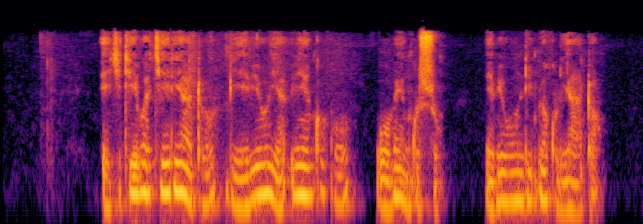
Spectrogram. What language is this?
Ganda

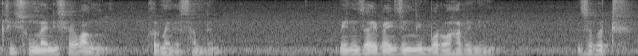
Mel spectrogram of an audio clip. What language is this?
Bodo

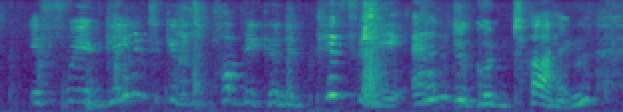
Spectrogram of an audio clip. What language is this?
English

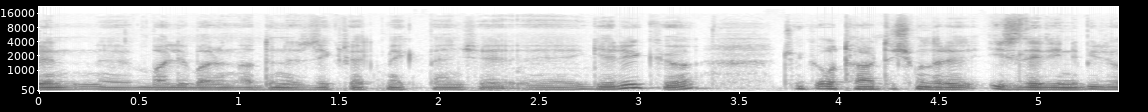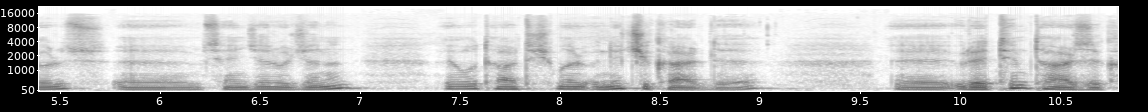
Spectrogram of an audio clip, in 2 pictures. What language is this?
Turkish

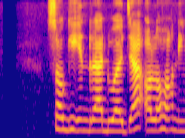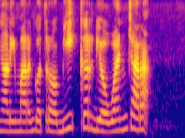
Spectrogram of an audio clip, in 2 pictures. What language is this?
Sundanese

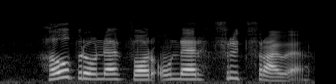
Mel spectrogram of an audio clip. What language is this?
Afrikaans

